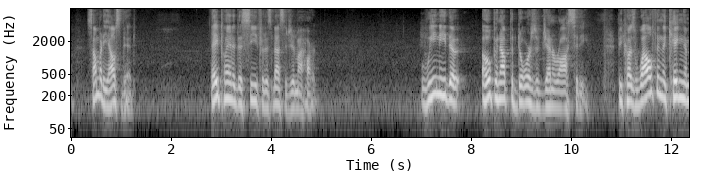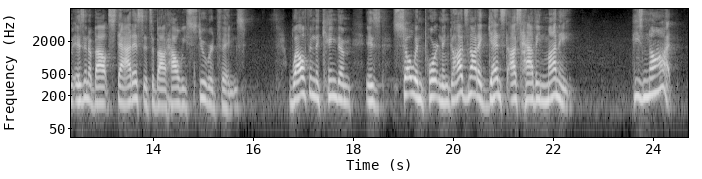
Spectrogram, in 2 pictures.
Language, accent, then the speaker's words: English; McKeesport, Pennsylvania, United States; Listen, I'm from McKeesport, White Oak. You can take the boy out of McKeesport, but you can't take the McKeesport out of the boy, okay?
